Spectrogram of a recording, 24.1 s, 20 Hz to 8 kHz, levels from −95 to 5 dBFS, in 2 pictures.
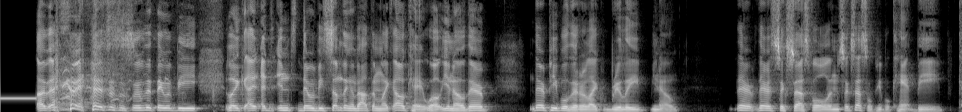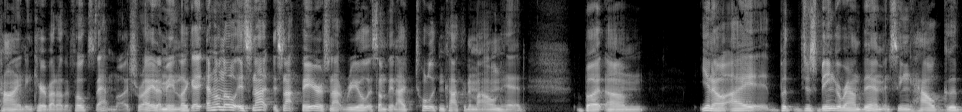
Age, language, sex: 30-49, English, male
